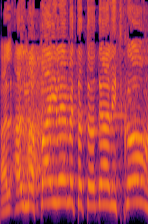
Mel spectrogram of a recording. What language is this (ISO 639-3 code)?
heb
